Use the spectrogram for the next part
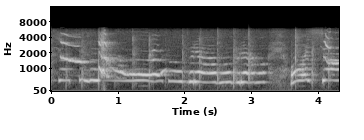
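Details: A Lhasa Apso Shih Tzu dog howls in long, sustained, slightly wavering tones, dipping and rising, broken by short clicks and a few higher yelps near the end.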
